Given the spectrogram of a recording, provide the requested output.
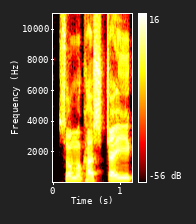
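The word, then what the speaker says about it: सुमुखश्चैक: यहां से देखेंगे ओम सुमुखस चैक सुमुखस चैक दंतश्च आधा स इसमें भी छिपा हुआ है और आधा स इसमें भी है ठीक है तो इसका उच्चारण होगा सुमुखस चैक दंतश्च कपिलो कपिलो गजकर्णक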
